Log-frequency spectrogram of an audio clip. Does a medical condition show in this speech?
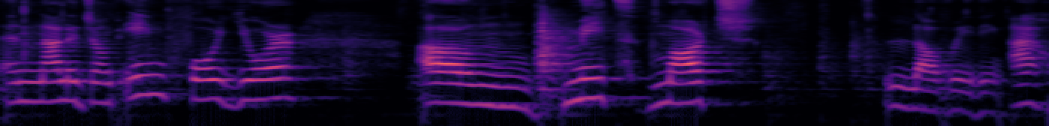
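No.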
